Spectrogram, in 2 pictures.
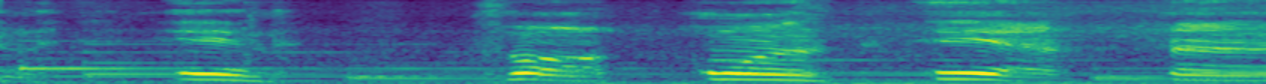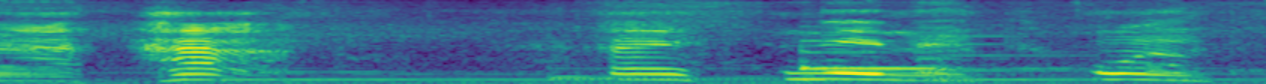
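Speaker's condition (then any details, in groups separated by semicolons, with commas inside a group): ALS; progressive body weakness, mind unaffected; year 5 of disease, still rides horses; needed another's voice to deliver message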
